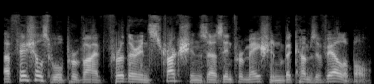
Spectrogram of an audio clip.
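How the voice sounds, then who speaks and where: Very bright, forceful male alert announcer. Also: lowish voice, animated, fast talker, no echo, poor audio. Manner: formal, impersonal. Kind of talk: scripted emergency broadcast announcement.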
